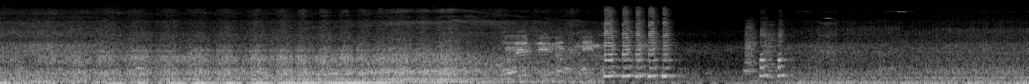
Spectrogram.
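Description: Refuse truck's diesel engine rumbling low as it drives past. A horn then sounds: a blast of about half a second, and a second, shorter toot a little over a second later.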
